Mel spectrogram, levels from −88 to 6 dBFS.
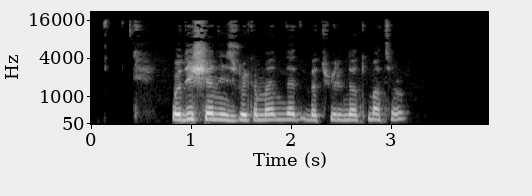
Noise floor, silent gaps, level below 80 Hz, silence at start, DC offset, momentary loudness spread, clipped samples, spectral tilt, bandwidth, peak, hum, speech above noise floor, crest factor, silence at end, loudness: -87 dBFS; none; -62 dBFS; 0.1 s; under 0.1%; 14 LU; under 0.1%; -4.5 dB/octave; 16 kHz; -2 dBFS; none; 70 dB; 18 dB; 0.85 s; -17 LUFS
